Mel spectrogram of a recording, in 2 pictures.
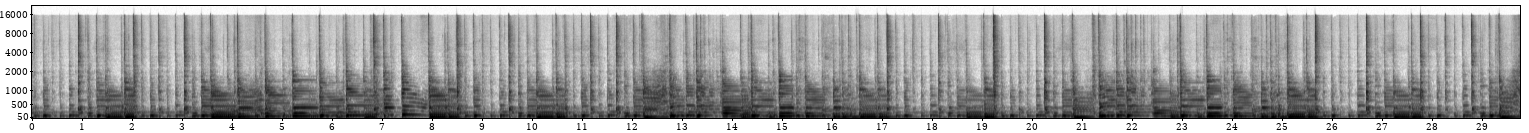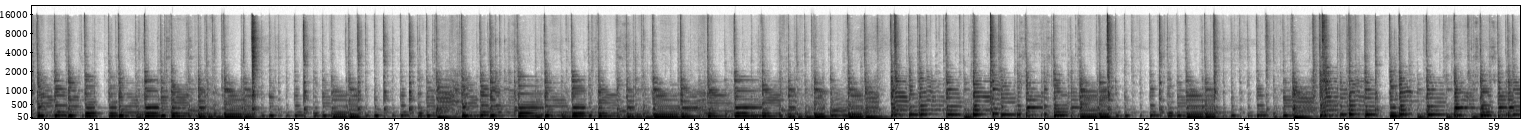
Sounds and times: Music: 0.0 - 59.5.

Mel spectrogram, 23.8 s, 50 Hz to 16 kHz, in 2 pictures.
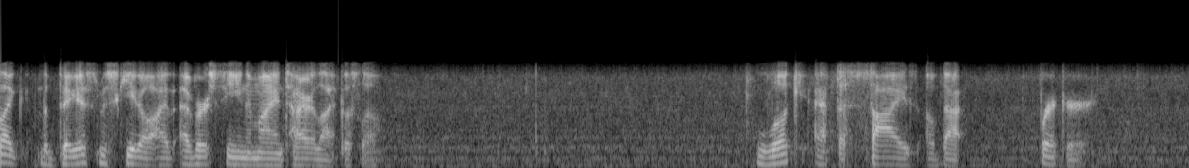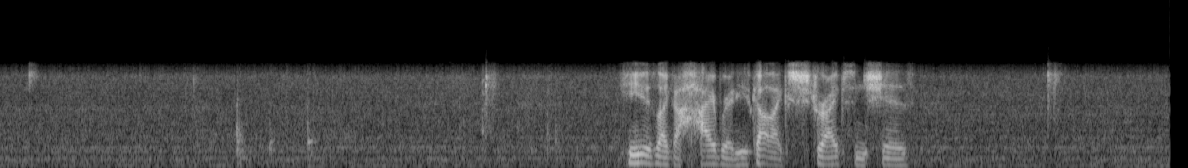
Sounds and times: Speech: 0.0 - 3.8, 7.5 - 9.7, 10.4 - 11.0, 18.1 - 21.1.

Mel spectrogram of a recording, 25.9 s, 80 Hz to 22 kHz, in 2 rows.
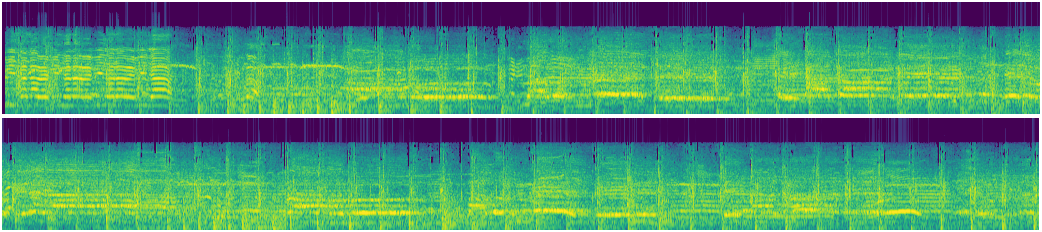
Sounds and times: Cheering: 0.1 - 25.9
Music: 0.1 - 25.9.

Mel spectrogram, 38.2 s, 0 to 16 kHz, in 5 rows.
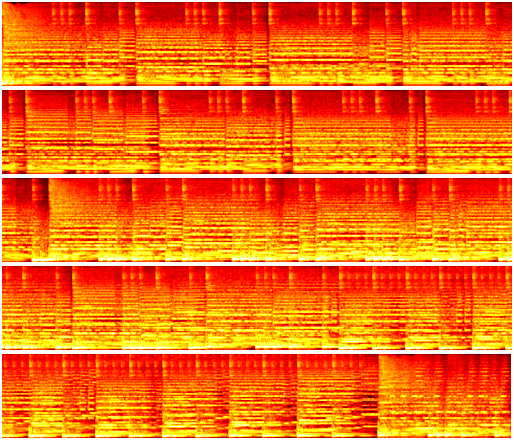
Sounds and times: Soundtrack music: 0.0 - 38.2
Video game music: 0.0 - 38.2.

